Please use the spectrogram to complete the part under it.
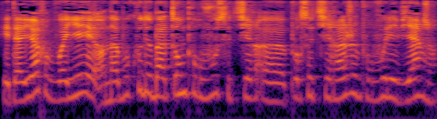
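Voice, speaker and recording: A woman giving a casual oracle card reading to her viewers, gentle and encouraging, with many fillers and restarts. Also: on the high side, steady tone, fairly quick, breathy edge. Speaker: tarot and oracle card reader.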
